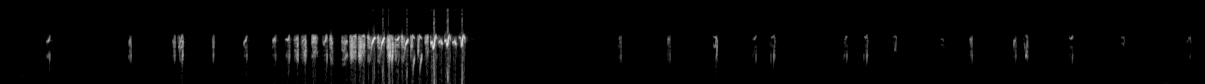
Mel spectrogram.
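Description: Juvenile songbird begging: short high chirps that quicken a few seconds in into a rapid, loud chatter with a few sharp clicks, which breaks off abruptly. Scattered single chirps follow.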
